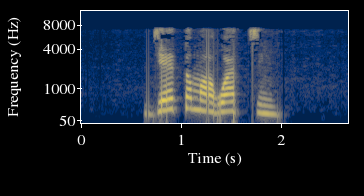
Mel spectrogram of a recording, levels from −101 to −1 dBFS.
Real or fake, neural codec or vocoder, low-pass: real; none; 7.2 kHz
